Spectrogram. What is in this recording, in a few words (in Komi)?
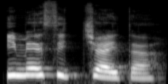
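и ме сідз чайта, Komi, female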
